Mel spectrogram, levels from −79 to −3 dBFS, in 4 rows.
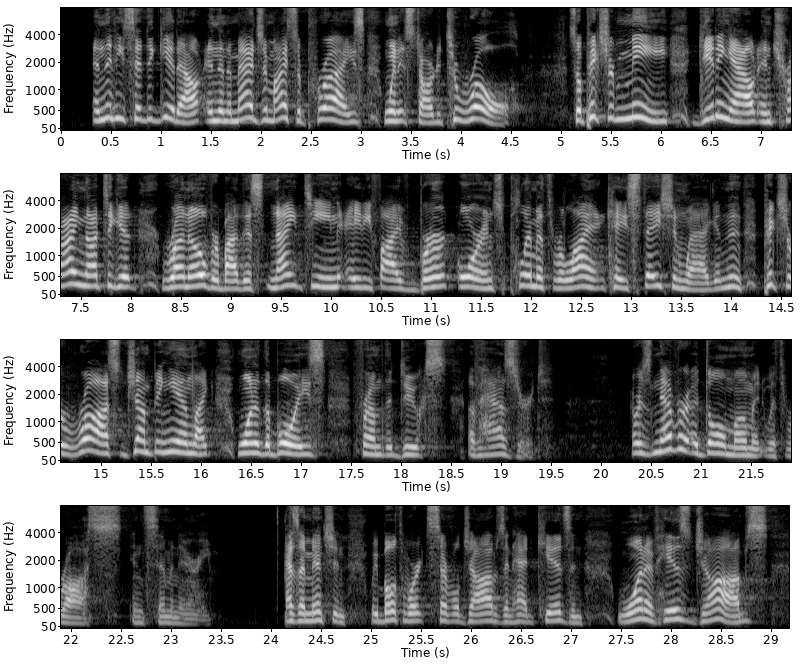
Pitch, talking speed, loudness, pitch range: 220 Hz, 165 wpm, -21 LUFS, 190-250 Hz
